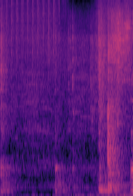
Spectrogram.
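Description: Quiet small tiled room with one short light knock a little under a second in, from the grout float and grout cup being handled.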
